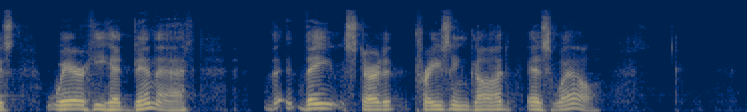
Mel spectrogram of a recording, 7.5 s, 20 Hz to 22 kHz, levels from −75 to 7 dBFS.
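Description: Repeated packet loss (robotic sound) from 2.51 to 2.93 s, right after "he had been at": several short dropouts, the longest about 120 ms, patched by extending the previous sound, leaving a choppy stretch.

A call bitrate drop from 3.23 to 5.96 s: the encoder is starved of bits, which fits a fall from 32 to about 13 kbps, so the speech turns coarse, watery and dull until the rate recovers.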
